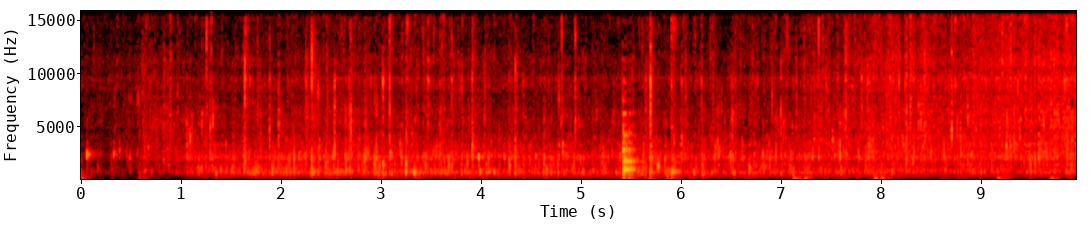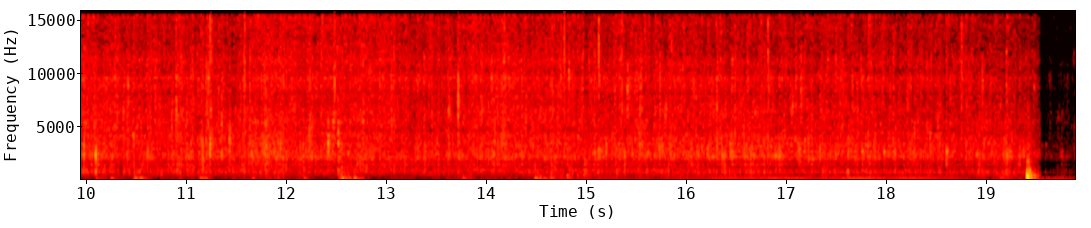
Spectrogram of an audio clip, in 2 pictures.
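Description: Tomatoes frying with garlic in hot oil for a tomato pickle, a steady dense sizzle and crackle running unbroken for about twenty seconds, close and loud with faint stirring scrapes and no talking.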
